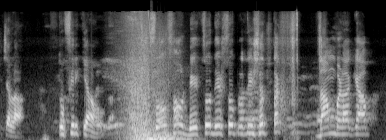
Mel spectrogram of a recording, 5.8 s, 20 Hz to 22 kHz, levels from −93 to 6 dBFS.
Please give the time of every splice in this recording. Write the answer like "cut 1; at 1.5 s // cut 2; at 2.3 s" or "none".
cut 1; at 2.0 s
